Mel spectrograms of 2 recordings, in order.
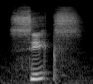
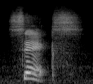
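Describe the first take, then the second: First: The vowel is a short, clear i sound. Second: The vowel sounds close to an e sound. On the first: "I in Australia is it" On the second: "I in New Zealand is eh"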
